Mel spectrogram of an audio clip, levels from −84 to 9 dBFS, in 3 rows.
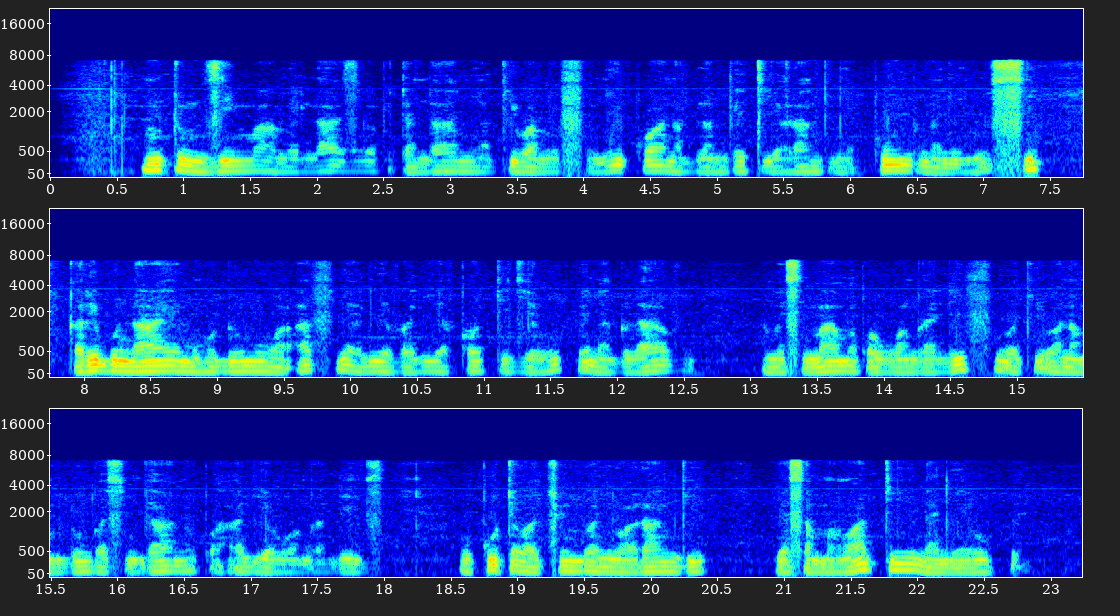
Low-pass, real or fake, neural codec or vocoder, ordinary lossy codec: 7.2 kHz; real; none; MP3, 64 kbps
